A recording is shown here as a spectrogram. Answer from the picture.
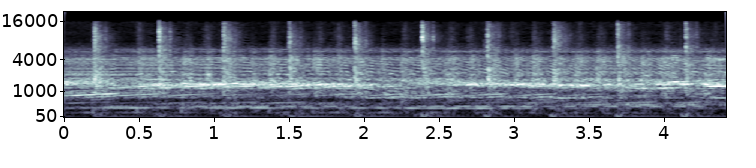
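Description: Instrumental rock intro with no vocals: electric guitars with gliding, wavering pitches over a steady drum beat.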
